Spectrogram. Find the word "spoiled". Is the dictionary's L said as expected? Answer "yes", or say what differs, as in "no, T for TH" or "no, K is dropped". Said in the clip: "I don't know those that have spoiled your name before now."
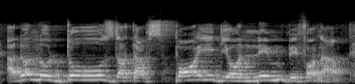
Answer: yes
